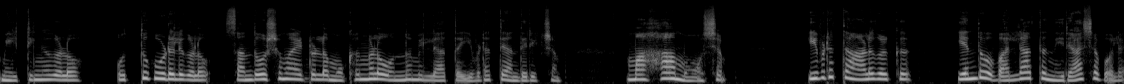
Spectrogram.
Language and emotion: Malayalam, sad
